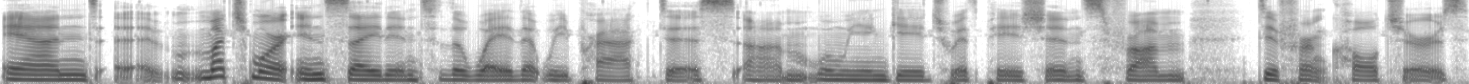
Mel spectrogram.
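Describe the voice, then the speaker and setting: Fairly even intonation with vocal fry, in an American accent at a fairly slow pace, on a very clean recording with a silent background. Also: woman, very deep, low pitch for a woman. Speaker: podcast host, nurse executive. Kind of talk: podcast hosting, interview.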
